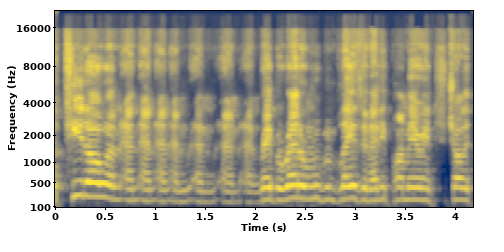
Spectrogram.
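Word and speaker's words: Rubén Blades: Ruben Blades.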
